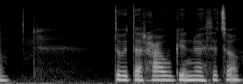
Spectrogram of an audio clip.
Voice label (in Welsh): "rhawg", Welsh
